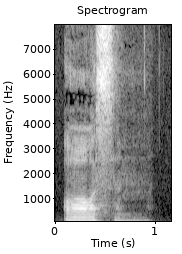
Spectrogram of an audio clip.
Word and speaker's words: awesome: And it was awesome. آسم معمولا به همین شکل تلفظ میکنن.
